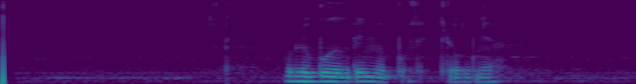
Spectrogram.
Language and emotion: Russian, neutral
